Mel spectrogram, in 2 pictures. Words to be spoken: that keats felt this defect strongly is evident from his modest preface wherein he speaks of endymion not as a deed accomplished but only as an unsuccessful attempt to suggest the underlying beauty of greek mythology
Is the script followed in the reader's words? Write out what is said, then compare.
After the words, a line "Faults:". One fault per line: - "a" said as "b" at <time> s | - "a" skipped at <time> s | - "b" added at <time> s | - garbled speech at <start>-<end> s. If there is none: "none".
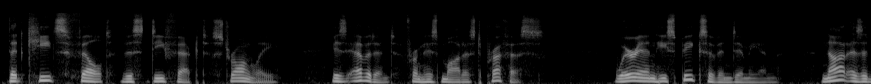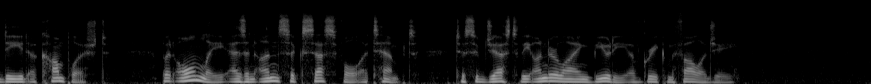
that keats felt this defect strongly is evident from his modest preface wherein he speaks of endymion not as a deed accomplished but only as an unsuccessful attempt to suggest the underlying beauty of greek mythology
Faults:
none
